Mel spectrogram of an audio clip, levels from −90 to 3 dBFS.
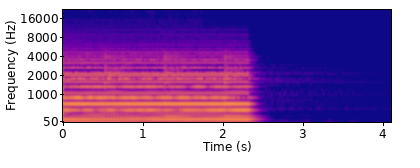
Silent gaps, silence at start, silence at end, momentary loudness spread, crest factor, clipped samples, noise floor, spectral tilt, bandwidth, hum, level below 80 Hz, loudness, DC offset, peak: none; 0 s; 1.7 s; 2 LU; 14 dB; under 0.1%; -79 dBFS; -7 dB/octave; 9.4 kHz; none; -42 dBFS; -22 LUFS; under 0.1%; -10 dBFS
